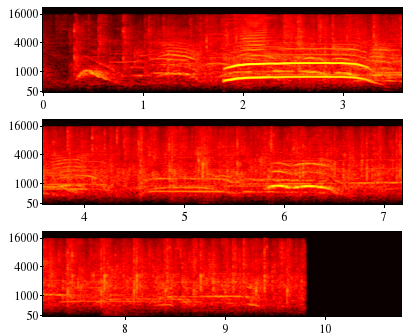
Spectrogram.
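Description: High-pitched voices cheering and shouting over scattered clapping, with one long, loud high cheer about two seconds in. The sound cuts off abruptly just before the end.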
